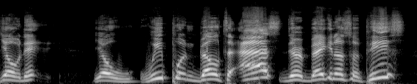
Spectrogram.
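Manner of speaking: mock brag of winning; loud gloating. [name] bragging to his crew, loud mock gloat.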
